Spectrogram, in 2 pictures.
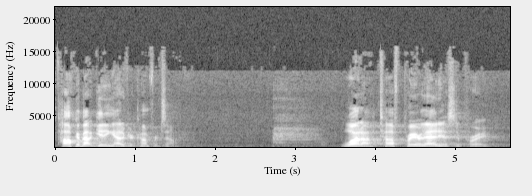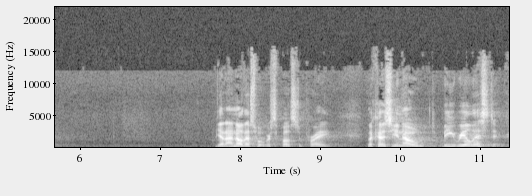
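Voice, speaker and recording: An older man, a pastor, preaches earnestly from the pulpit of a large church sanctuary, weaving stories and rhetorical questions. His slightly high voice is expressive, pushed and bright, at a normal speed with frequent pauses. Audio comes via a pulpit microphone and a far camera, with long church reverb.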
